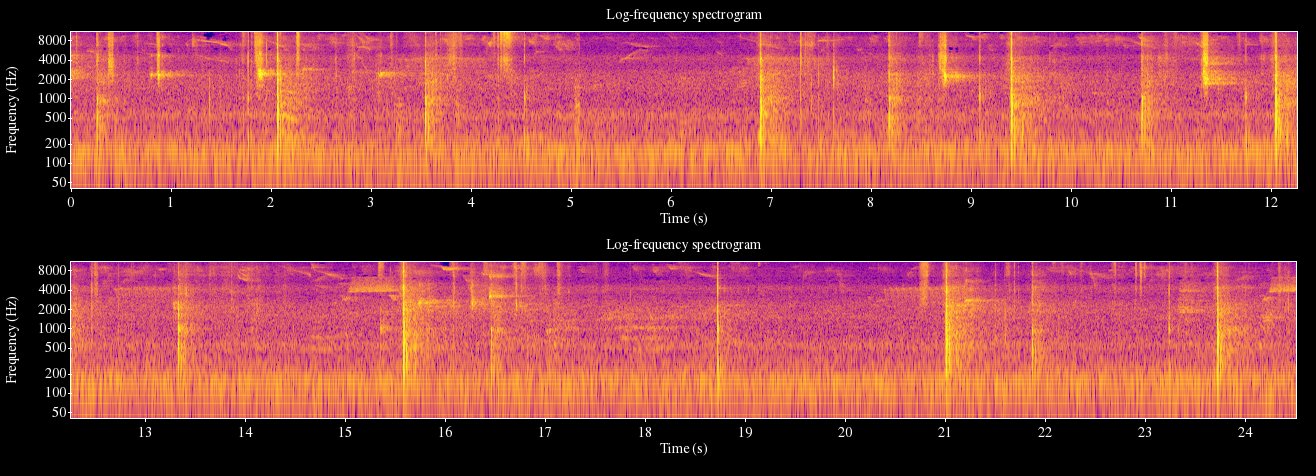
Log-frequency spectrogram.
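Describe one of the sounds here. Tennis rackets strike a ball back and forth outdoors.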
